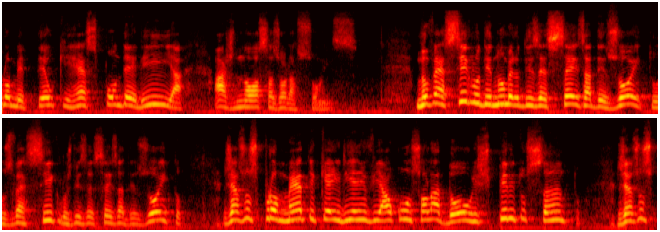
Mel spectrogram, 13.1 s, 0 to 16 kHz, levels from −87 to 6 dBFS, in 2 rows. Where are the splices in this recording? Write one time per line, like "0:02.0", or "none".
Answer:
none

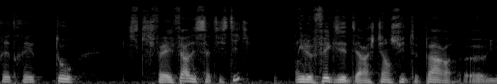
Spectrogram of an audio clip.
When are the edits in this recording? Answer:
0:02.9

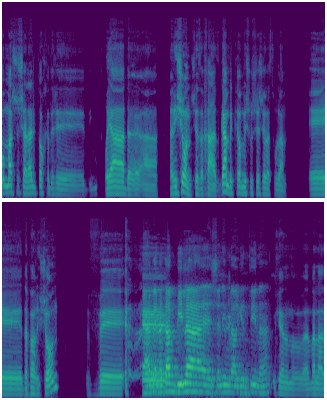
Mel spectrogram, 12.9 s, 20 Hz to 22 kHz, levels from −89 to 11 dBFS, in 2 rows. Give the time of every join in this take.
0:01.9
0:06.1
0:09.3

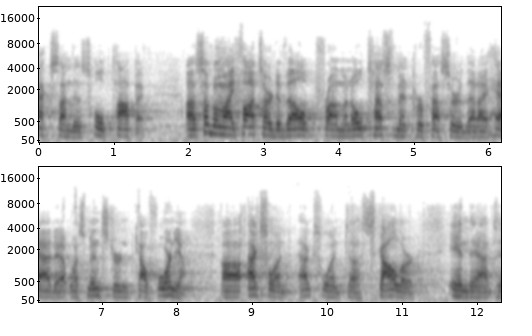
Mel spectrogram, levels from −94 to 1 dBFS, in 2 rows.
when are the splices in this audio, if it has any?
none

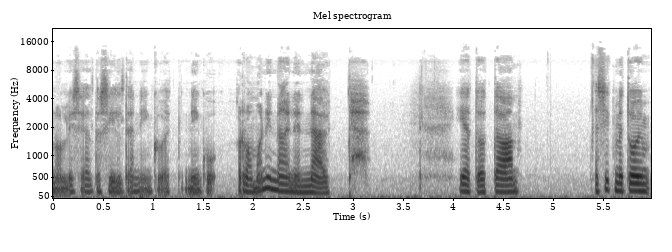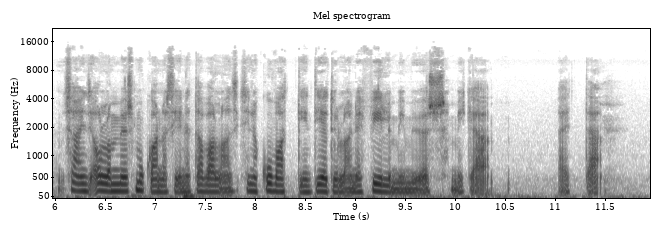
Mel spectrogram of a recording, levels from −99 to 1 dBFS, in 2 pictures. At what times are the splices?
0:07.8
0:11.0

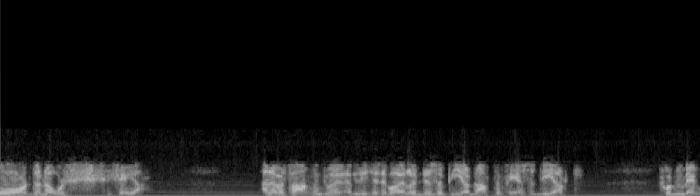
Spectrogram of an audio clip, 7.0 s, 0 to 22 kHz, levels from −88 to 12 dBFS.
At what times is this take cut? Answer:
0:03.5

